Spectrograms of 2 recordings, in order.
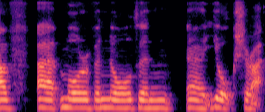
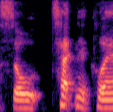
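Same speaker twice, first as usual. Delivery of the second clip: ordinary talk, nothing marked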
